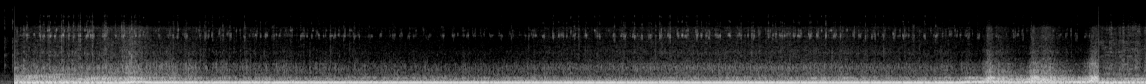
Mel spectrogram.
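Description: Wingless sprint car's V8 engine running steadily at low revs, with two short throttle blips near the end.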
